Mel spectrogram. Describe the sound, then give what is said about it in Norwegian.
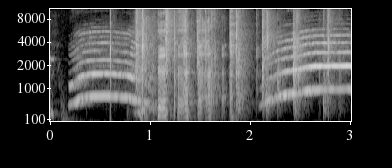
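A small live audience, greeted by the hosts and asked to clap, gives a brief burst of scattered clapping, framed by rising whoops and cheering voices before and after, loud. “Ja, ja, skal vi si hallo til vårt kjære publikum? Skal du klappe?”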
